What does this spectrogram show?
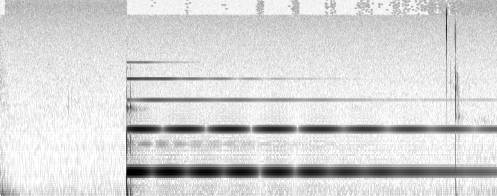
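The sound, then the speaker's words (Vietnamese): A single meditation bell is struck clearly during a yoga nidra practice, its bright tone ringing on with a slow, wavering shimmer as it fades. A faint tap sounds near the end. “và trong suốt quá trình này sẽ có những lúc mình sẽ chìm sâu vào giấc ngủ và mình vượt qua cái lằn ranh của ý thức khi nào mà mình nghe tiếng chuông”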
